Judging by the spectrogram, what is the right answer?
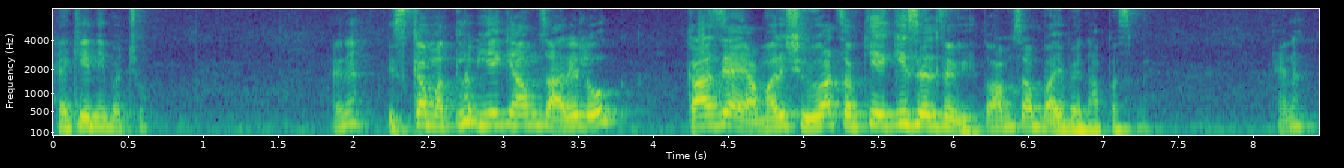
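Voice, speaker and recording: A young Indian man gives a biology lecture in a high, light voice. He chats and jokes with his students, then drops to a slow, deliberate pace to dictate the lines they must remember. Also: animated, a little mellow. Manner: chatty, joking asides, slows right down to dictate English lines. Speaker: biology teacher. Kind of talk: online exam-prep lecture.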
